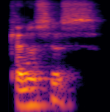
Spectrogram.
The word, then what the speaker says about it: kenosis: us about kinosis and is is that the the right pronunciation kenosis no I think you got it absolutely right and I think it's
